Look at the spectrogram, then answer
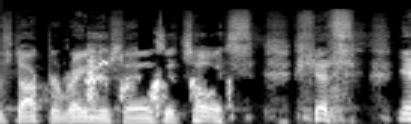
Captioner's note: laughing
